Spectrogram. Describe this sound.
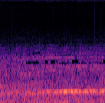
A electronic alarm sound.
alarm-sound, electronic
